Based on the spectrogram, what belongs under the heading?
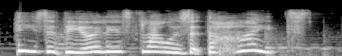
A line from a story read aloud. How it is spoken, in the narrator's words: she exclaimed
